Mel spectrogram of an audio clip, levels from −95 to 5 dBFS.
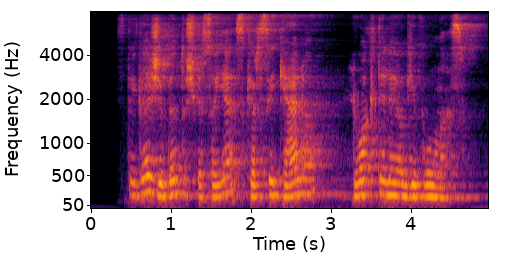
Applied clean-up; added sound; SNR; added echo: none; none; none; reverberation time 0.8 s.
